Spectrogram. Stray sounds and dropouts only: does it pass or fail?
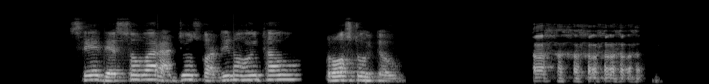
fail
